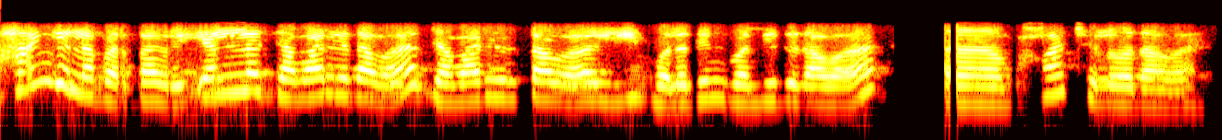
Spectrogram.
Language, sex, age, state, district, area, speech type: Kannada, female, 45-60, Karnataka, Dharwad, rural, conversation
